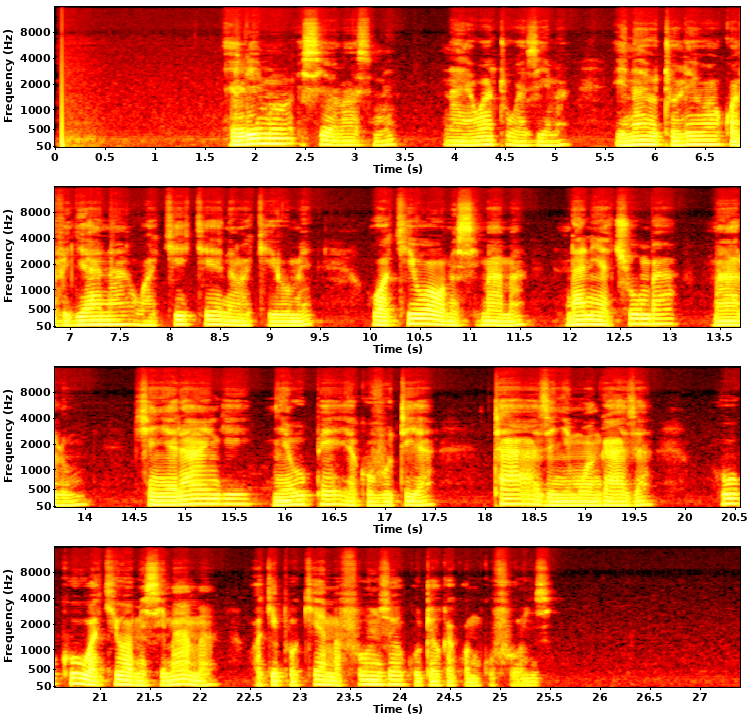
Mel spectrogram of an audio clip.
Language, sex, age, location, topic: Swahili, female, 18-24, Dar es Salaam, education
